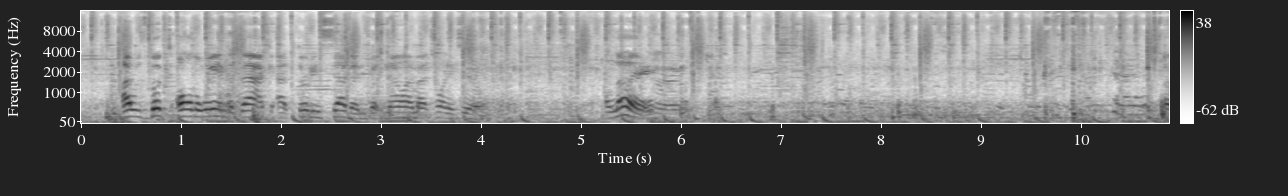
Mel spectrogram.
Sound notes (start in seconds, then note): 5.2 excitedly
